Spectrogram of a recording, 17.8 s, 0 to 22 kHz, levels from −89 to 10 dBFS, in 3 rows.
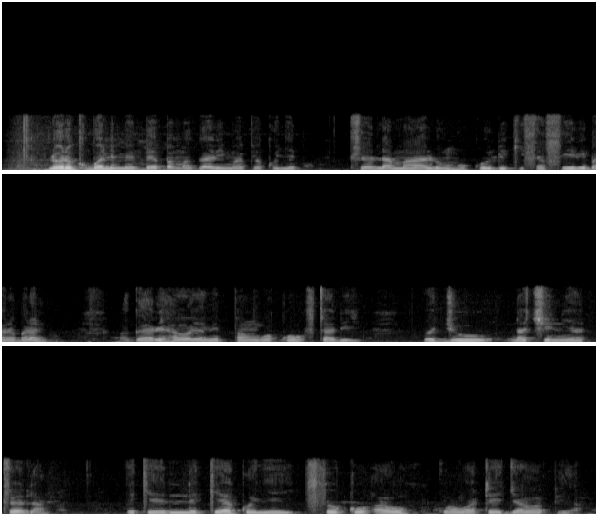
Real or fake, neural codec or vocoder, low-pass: real; none; 7.2 kHz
